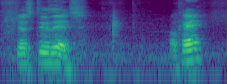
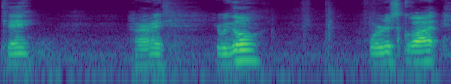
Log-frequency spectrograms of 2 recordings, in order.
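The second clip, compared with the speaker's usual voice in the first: ordinary delivery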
